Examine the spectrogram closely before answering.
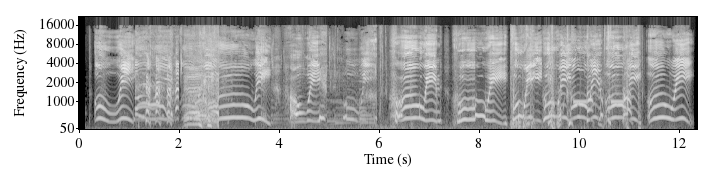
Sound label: woo wee weee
